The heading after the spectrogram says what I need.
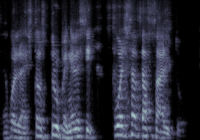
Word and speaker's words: Stoßtruppen: Obviamente, como pongo aquí, se emplearon las fuerzas de ataque, las Stoßtruppen, ¿de acuerdo? Esta palabrita aquí es una doble S, una S. Se pronuncia como una S, ¿de acuerdo? Las Stoßtruppen, es decir, fuerzas de asalto.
